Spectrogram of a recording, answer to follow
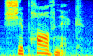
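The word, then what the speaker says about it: шиповник: This fruit is called shipovnik, pronounced shipovnik.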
